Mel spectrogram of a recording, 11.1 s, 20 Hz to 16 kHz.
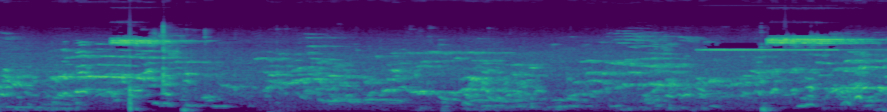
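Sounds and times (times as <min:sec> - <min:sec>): gym chatter: 0:00.0 - 0:11.0.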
